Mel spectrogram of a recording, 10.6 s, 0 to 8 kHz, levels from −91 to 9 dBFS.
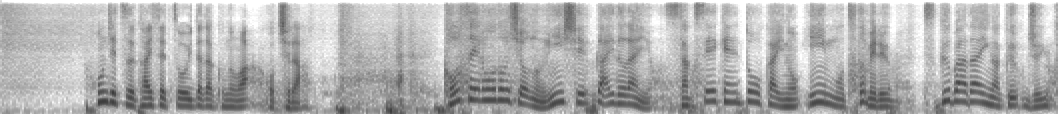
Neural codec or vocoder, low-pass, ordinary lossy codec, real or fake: codec, 16 kHz in and 24 kHz out, 0.9 kbps, LongCat-Audio-Codec, four codebook decoder; 7.2 kHz; none; fake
